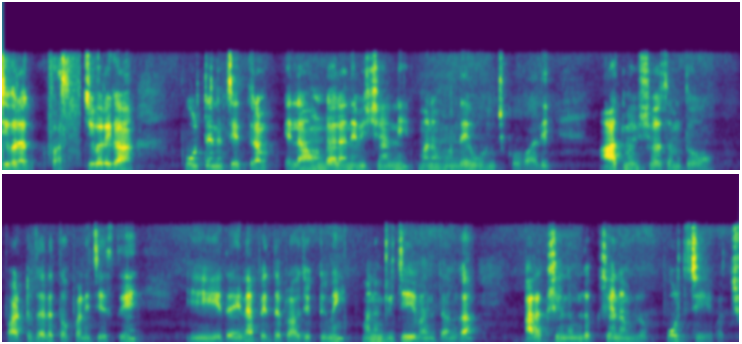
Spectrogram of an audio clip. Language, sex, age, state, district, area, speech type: Telugu, female, 30-45, Telangana, Nagarkurnool, urban, spontaneous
